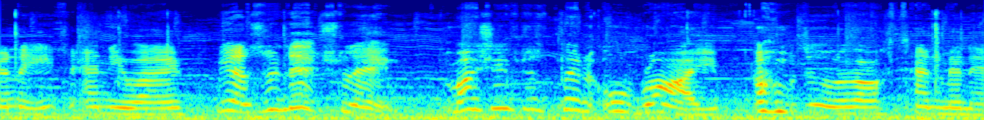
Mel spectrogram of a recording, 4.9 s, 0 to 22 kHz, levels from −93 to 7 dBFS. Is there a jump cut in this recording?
no; 0 cuts

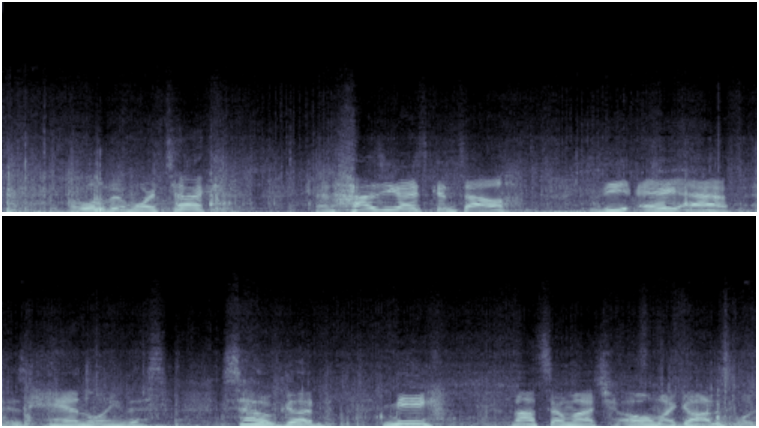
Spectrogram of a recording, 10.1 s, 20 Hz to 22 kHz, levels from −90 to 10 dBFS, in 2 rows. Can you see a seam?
no; 0 cuts

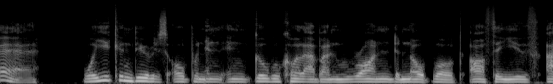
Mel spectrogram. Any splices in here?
yes; 1 cut; at 2.0 s

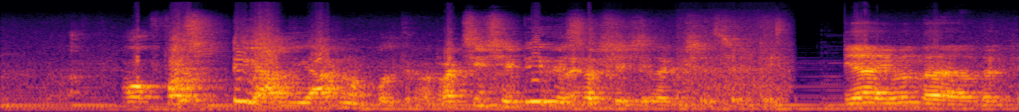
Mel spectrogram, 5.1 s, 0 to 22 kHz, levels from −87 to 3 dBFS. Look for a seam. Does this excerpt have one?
yes; 1 cut; at 4.0 s

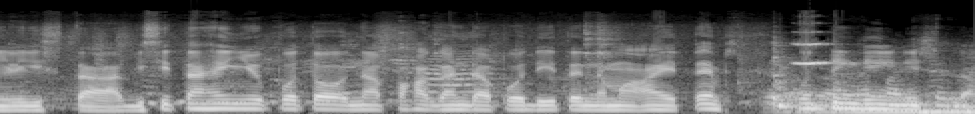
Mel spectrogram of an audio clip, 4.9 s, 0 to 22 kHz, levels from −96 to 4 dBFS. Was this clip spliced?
yes; 1 cut; at 3.7 s

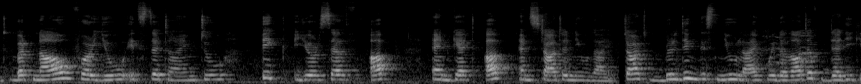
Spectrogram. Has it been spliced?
yes; 1 cut; at 6.2 s

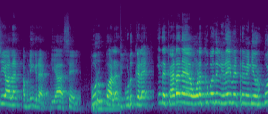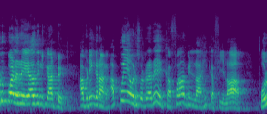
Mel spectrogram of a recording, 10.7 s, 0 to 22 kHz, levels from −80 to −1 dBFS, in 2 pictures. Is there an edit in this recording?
yes; 4 cuts; at 1.0 s, 1.7 s, 2.5 s, 7.5 s

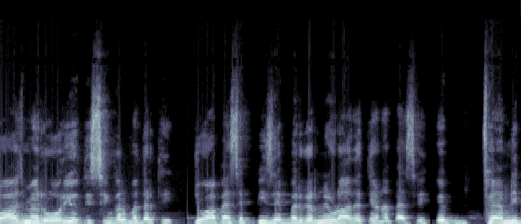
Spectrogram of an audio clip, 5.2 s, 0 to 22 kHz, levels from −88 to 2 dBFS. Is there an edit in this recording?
yes; 2 cuts; at 1.8 s, 4.2 s

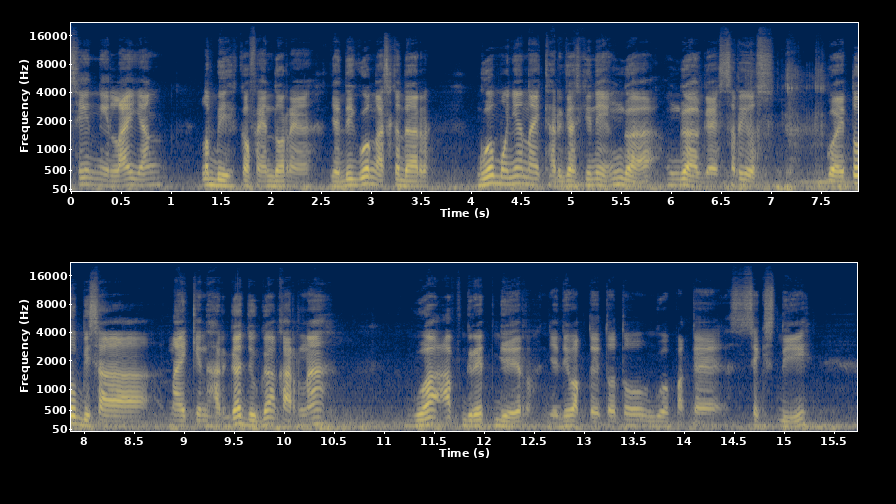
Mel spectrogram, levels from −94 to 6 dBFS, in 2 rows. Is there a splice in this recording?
no; 0 cuts

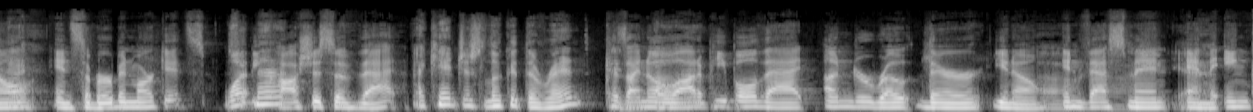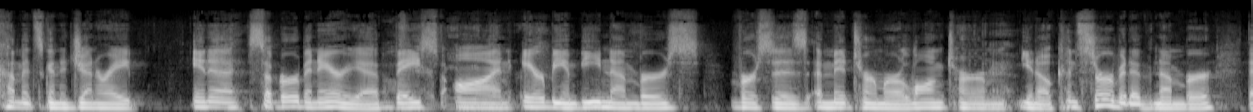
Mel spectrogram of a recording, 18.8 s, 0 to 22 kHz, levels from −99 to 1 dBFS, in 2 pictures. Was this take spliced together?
no; 0 cuts

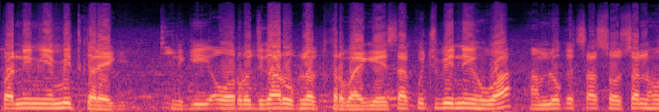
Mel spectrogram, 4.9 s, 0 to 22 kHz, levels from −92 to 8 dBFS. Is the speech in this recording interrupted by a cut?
no; 0 cuts

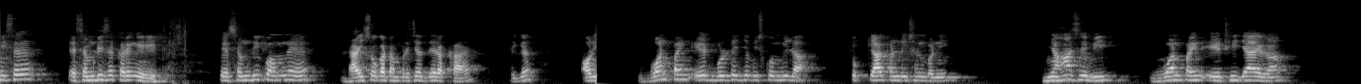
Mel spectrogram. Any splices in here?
yes; 1 cut; at 6.0 s

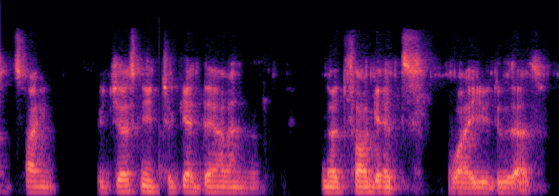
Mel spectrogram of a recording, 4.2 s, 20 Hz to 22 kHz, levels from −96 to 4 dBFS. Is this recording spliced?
no; 0 cuts

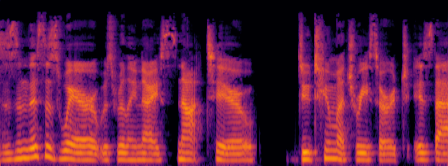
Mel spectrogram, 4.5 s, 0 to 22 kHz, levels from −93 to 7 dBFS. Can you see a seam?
yes; 1 cut; at 2.7 s

